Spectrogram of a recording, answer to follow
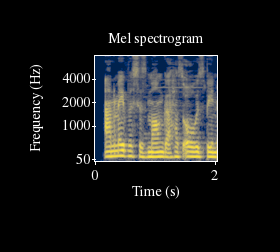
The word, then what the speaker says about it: anime: I hear you asking, what's the difference between anime and manga? First of all, what is anime? Anime is an informal or shortened way of saying animation. It's pronounced a-ni-me. That's the most authentic way of saying it, since anime is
